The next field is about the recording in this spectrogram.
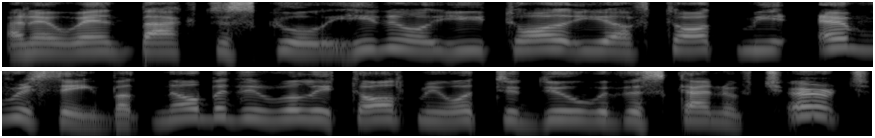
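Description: Talking very fast with hardly any pauses, a man with a high pitch and ordinary pitch variation comes through in a dry, close sound with no echo. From Iraq, Baghdad. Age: 40s. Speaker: pastor. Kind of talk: sermon. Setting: church. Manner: halting.

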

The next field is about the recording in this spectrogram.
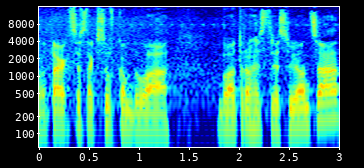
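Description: A man talks at a fairly quick pace in a normal speaking voice, his pitch medium. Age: 30s. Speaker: travel podcaster. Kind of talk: casual monologue. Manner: repeats words often.

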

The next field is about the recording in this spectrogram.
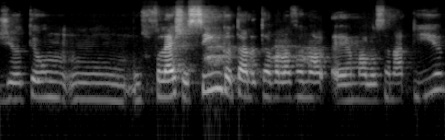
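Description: In an unremarkable speaking voice, a woman talks at a fairly slow pace, her fairly high pitch showing ordinary variation. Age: 30s. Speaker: HR worker in logistics, former soldier. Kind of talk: casual chat.

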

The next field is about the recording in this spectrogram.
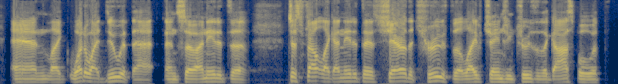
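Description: A man talks at a fairly quick pace in a plain, everyday voice, medium in pitch with fairly even intonation, and the sound is dry and close with no echo. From Wilmington, Delaware, US. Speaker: pastor. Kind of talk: casual chat.

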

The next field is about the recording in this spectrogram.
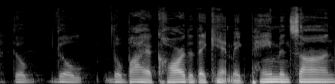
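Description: A man with a normal speaking voice at a fairly low pitch and moderate pace, on a very clean recording with a silent background. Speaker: podcast host. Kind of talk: casual interview chat.

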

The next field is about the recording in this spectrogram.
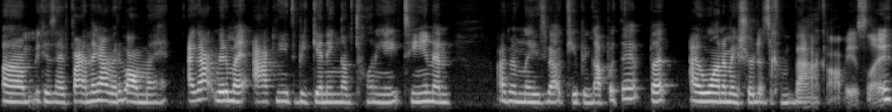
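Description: This woman's voice sits fairly high in pitch. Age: 20s. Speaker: podcaster. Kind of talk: personal monologue. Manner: hesitant, many fillers.

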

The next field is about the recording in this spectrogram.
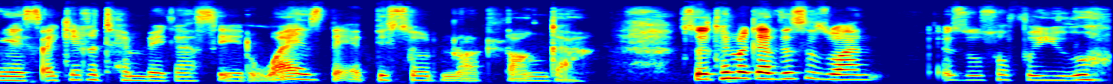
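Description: A woman's medium-pitched voice, very fast, with ordinary pitch variation and a dry, close sound free of echo. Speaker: podcast co-host. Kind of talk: casual chat. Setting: video call.

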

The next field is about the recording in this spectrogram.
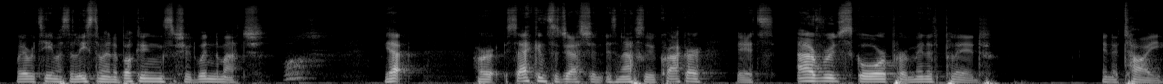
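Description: A man with an Irish accent talks with fairly even intonation and long, frequent pauses. His loudness swings a lot. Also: medium pitch for a man, moderate pace. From Ireland. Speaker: podcast host. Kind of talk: casual chat.

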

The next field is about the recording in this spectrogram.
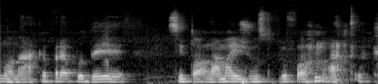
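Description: A man is speaking. His voice is somewhat breathy. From Bahia, Brazil. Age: 30s. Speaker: Magic card game player. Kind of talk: casual chat.

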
